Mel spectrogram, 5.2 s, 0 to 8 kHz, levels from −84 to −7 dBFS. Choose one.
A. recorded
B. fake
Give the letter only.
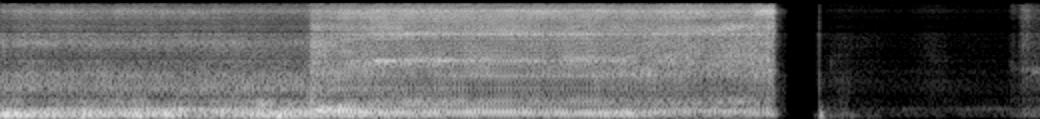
B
